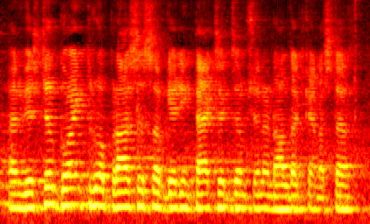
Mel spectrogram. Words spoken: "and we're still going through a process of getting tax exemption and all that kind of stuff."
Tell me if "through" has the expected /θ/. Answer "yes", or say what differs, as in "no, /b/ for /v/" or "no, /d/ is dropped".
no, /t/ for /θ/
